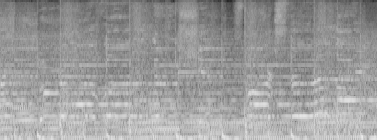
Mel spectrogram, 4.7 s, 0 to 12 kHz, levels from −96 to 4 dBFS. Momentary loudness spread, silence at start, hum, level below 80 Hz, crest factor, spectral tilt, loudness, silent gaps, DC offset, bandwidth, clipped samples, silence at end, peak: 2 LU; 0 s; none; -18 dBFS; 10 dB; -4.5 dB/octave; -10 LUFS; none; under 0.1%; 12 kHz; under 0.1%; 0 s; 0 dBFS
